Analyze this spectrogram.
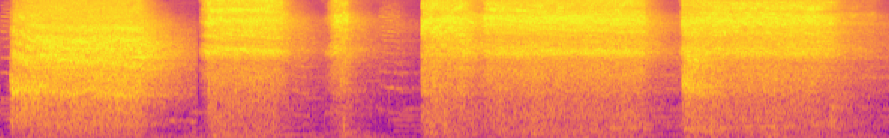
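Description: Compressed air from a shop air hose's blow gun hissing loudly into a balloon to inflate it, in four long bursts with short pauses and a brief puff between them.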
